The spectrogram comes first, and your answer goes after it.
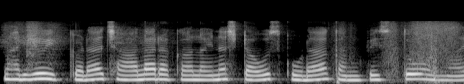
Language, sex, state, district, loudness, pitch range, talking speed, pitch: Telugu, female, Andhra Pradesh, Sri Satya Sai, -13 LUFS, 215-240 Hz, 105 wpm, 225 Hz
